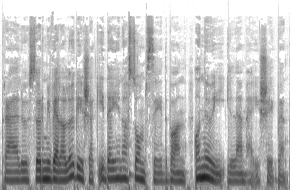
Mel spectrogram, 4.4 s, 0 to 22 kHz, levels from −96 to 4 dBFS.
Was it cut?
yes; 1 cut; at 2.9 s

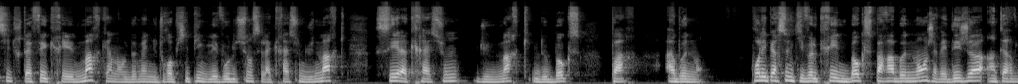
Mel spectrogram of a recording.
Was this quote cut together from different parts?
yes; 1 cut; at 3.7 s

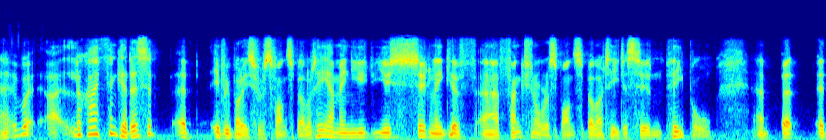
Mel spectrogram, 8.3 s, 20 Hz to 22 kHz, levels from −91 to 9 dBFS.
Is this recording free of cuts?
yes; 0 cuts

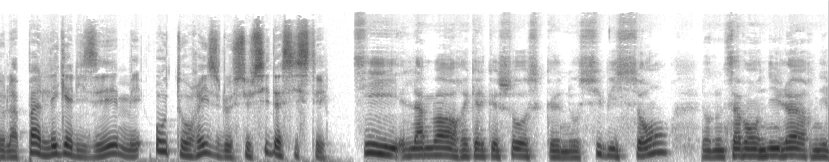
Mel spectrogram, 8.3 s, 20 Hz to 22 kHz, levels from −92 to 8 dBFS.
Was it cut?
no; 0 cuts

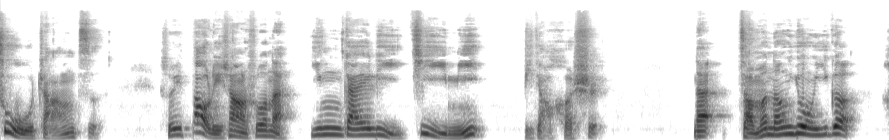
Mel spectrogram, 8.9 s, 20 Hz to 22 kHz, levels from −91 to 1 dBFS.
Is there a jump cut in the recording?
no; 0 cuts

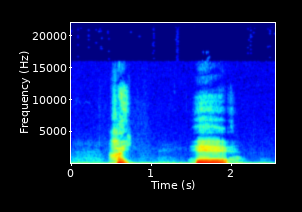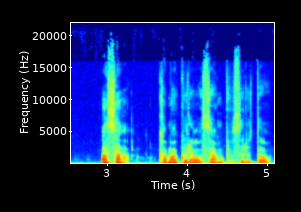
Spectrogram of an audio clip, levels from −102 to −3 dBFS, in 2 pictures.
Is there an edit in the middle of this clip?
no; 0 cuts

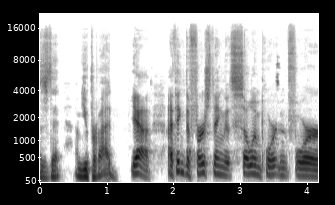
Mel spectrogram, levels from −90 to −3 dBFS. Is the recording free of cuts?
yes; 0 cuts

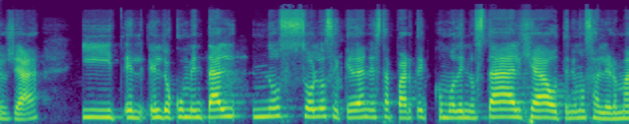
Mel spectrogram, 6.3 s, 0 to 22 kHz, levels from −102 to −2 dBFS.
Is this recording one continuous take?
no; 2 cuts; at 1.5 s, 4.2 s

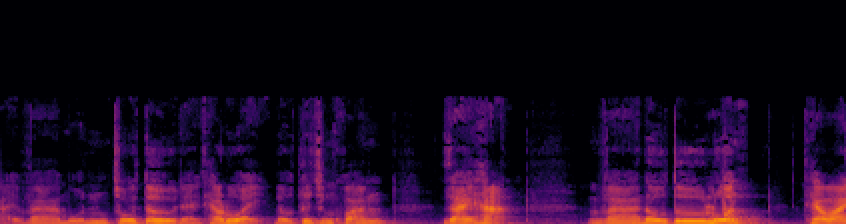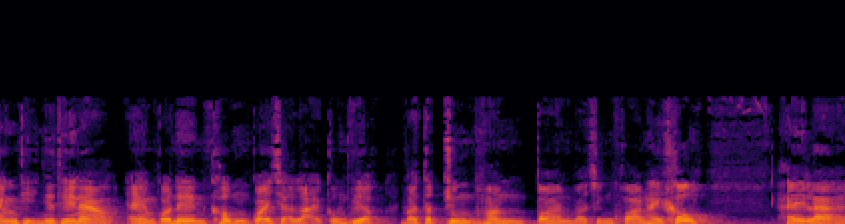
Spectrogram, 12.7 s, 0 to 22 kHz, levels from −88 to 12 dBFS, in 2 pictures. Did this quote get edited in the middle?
yes; 1 cut; at 9.3 s

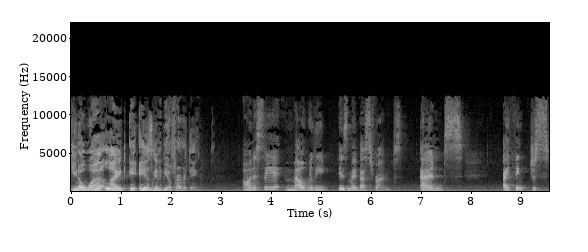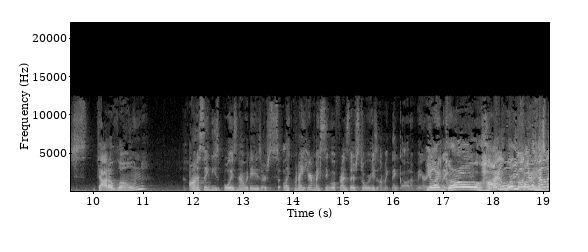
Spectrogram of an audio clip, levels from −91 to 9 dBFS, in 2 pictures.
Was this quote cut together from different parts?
no; 0 cuts

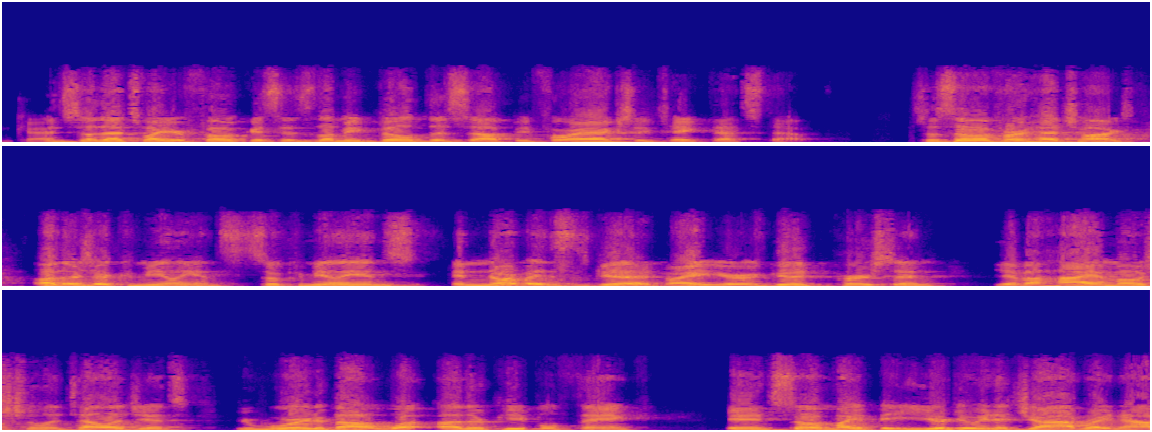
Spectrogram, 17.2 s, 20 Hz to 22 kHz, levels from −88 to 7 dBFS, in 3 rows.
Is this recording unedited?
yes; 0 cuts

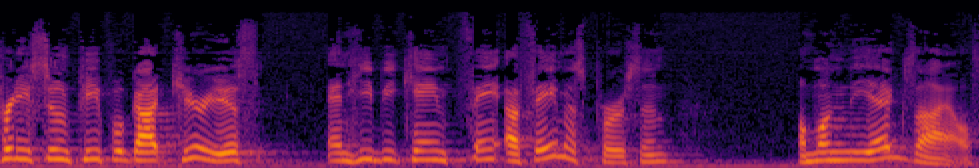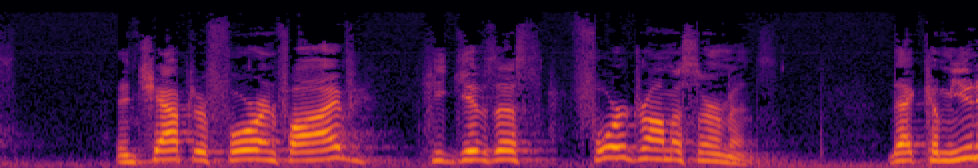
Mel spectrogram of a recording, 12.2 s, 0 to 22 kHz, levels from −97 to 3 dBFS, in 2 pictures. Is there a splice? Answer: yes; 2 cuts; at 6.7 s, 9.6 s

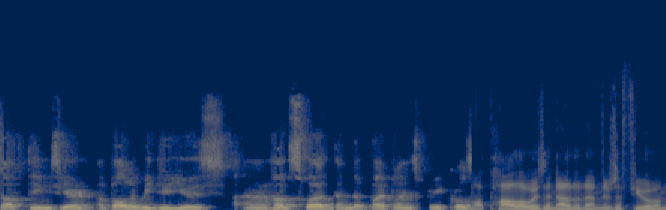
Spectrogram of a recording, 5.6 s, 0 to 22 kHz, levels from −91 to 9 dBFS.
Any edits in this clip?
yes; 2 cuts; at 2.8 s, 3.9 s

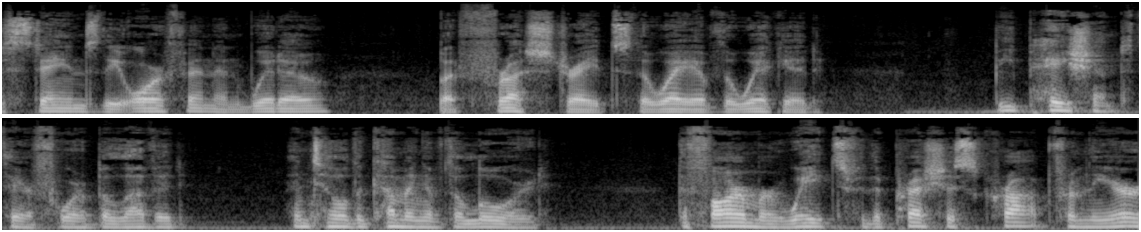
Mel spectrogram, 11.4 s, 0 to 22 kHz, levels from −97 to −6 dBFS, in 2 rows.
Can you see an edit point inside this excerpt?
yes; 1 cut; at 4.9 s

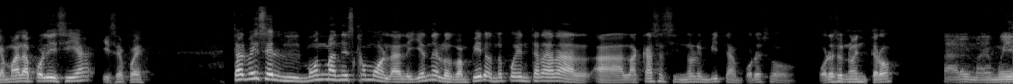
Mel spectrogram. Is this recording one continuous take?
no; 1 cut; at 0.9 s

